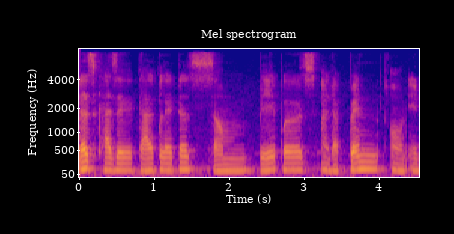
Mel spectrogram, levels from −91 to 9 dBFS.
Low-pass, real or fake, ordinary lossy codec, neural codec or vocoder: 7.2 kHz; real; AAC, 32 kbps; none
